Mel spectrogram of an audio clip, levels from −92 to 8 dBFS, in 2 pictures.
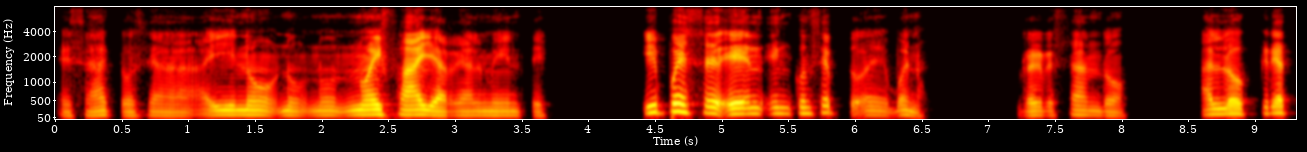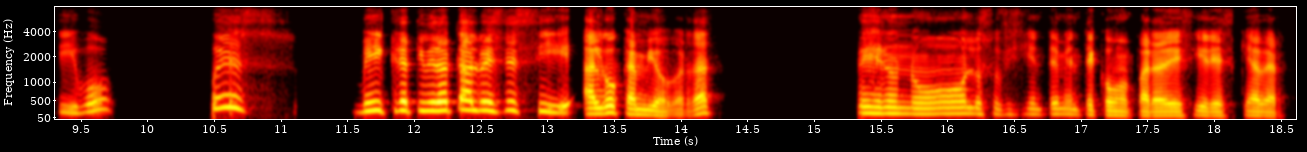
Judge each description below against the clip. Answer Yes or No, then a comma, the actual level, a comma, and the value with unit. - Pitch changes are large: Yes, wide, 7.6 semitones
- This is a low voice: Yes, low, 130 Hz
